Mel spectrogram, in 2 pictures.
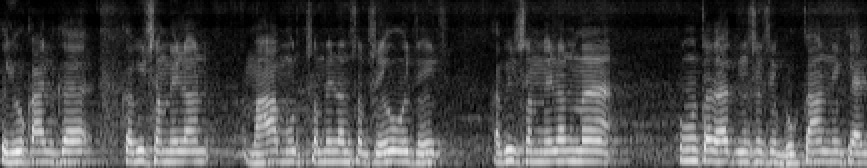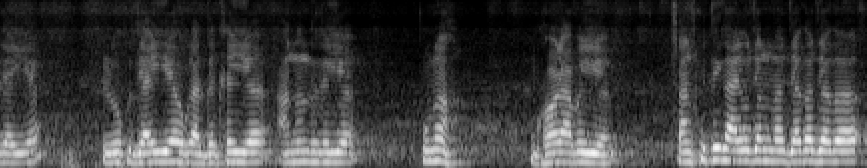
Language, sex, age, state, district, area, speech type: Maithili, male, 45-60, Bihar, Supaul, rural, spontaneous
